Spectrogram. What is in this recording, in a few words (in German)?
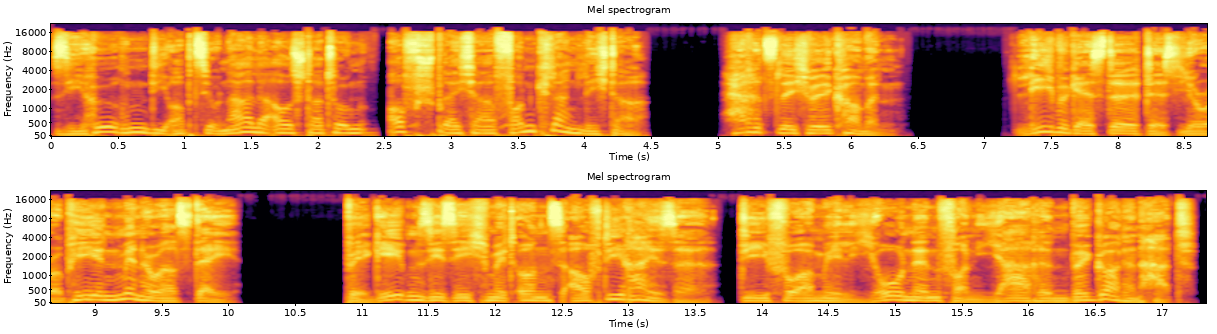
Off-Sprecher-Beispiel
